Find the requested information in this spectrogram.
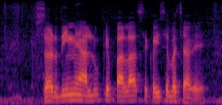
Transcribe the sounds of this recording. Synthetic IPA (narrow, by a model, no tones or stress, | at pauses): səɾd̪imẽaːlukepaːlasekəisebət͡ʃaːʋḛː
